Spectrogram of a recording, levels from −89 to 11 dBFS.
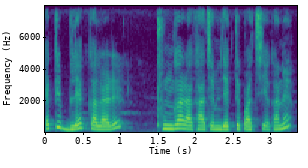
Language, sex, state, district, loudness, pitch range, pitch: Bengali, female, Assam, Hailakandi, -14 LUFS, 215-285 Hz, 235 Hz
